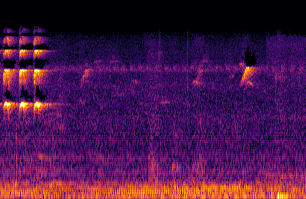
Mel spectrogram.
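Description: A bird chirping: a quick run of about six short, high notes in the first second, then a few fainter calls. A low steady hum runs underneath.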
